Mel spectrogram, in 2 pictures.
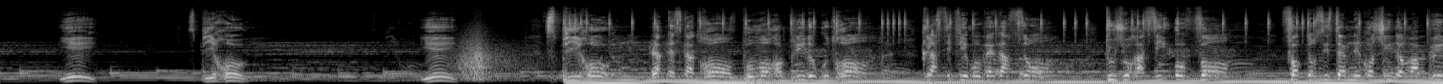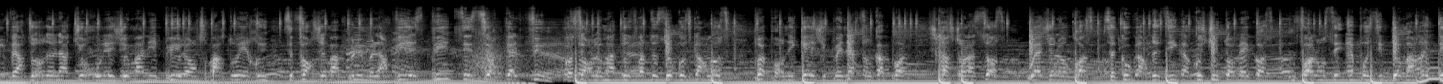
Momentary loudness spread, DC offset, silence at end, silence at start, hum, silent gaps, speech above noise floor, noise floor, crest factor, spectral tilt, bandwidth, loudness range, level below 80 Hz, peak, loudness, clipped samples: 14 LU; under 0.1%; 0 s; 0 s; none; none; 21 dB; -38 dBFS; 18 dB; -4.5 dB/octave; 15.5 kHz; 9 LU; -22 dBFS; 0 dBFS; -19 LUFS; under 0.1%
